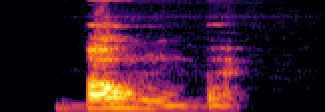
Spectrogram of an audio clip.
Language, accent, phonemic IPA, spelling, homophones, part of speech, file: French, Canada, /bɔ̃b/, bombes, bombe / bombent, verb, LL-Q150 (fra)-bombes.wav
- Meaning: second-person singular present indicative/subjunctive of bomber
